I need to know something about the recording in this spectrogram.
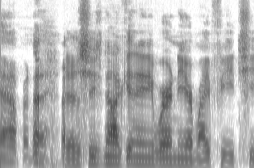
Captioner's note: laughs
